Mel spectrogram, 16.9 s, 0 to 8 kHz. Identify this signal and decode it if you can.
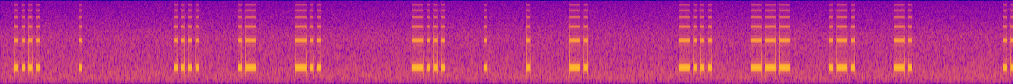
Morse code, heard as electronic beeps, machine-sent, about 20 wpm, spaced as for 10 wpm, 600 Hz. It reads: HE HAD BEEN BORN …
